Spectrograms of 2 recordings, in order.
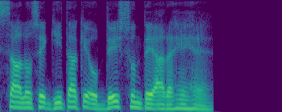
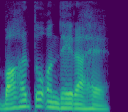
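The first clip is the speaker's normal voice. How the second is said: ordinary delivery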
